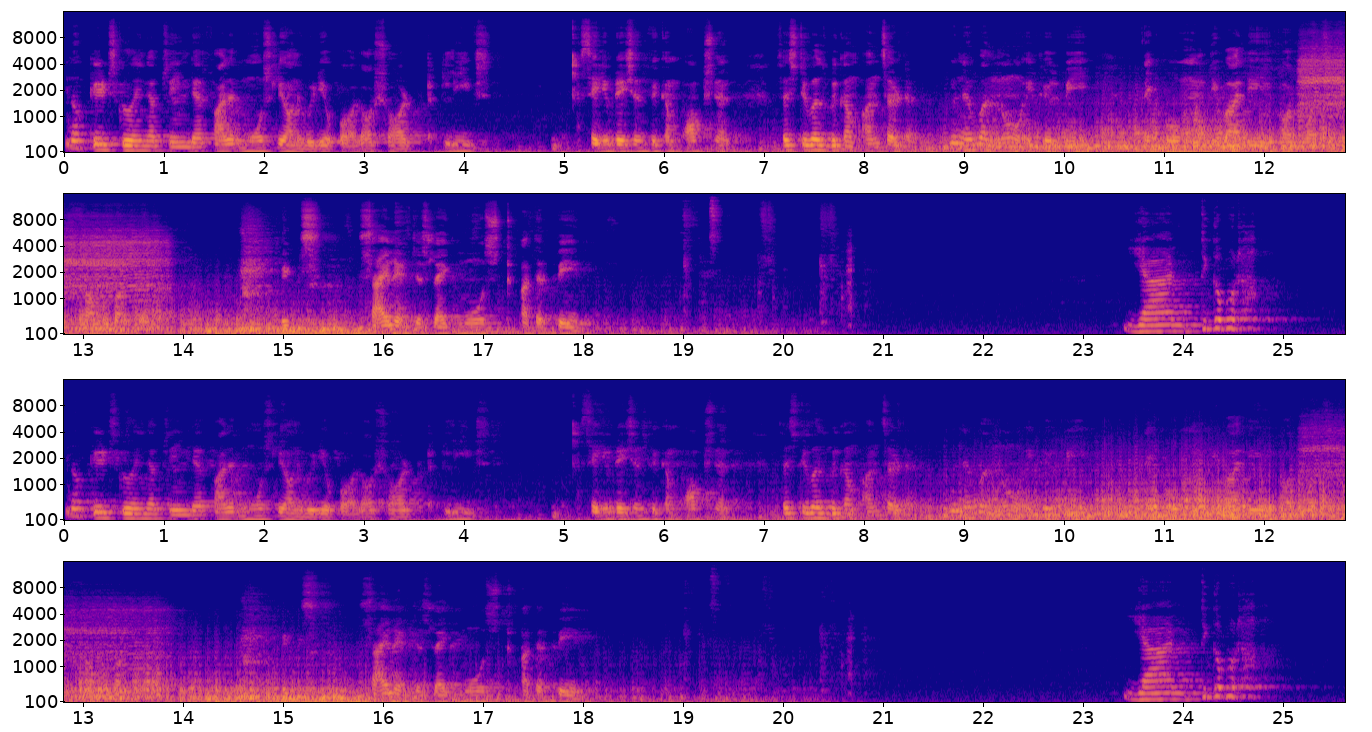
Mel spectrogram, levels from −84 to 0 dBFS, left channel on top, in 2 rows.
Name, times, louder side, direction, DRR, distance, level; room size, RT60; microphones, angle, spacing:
voice 1, 0.0-4.2 4.9-6.7 7.2-8.5 8.8-10.5 10.8-14.2 14.6-18.0, left 3 dB, 75° left, 8 dB, 1.0 m, -31 dB
sound 1, 3.4-20.4, right 1 dB, 80° right, 2.2 m, -30 dB
voice 2, 23.4-24.7, left 2 dB, 10° left, -1 dB, 2.9 m, -33 dB
28.5 x 25.5 x 4.0 m, 1.1 s
head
